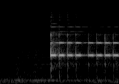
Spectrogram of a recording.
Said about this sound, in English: Is your phone going off too? No, I just silenced it.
